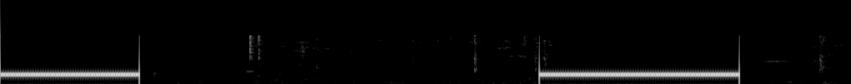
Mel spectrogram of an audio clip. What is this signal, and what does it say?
Ringback tone (North America), 440 + 480 Hz.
